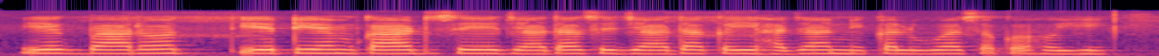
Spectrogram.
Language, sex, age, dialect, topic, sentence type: Magahi, female, 25-30, Northeastern/Surjapuri, banking, question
